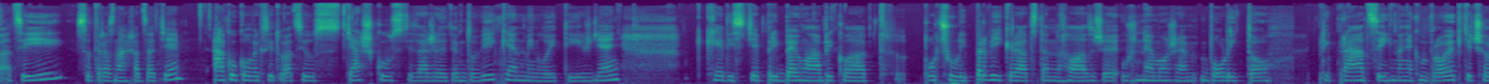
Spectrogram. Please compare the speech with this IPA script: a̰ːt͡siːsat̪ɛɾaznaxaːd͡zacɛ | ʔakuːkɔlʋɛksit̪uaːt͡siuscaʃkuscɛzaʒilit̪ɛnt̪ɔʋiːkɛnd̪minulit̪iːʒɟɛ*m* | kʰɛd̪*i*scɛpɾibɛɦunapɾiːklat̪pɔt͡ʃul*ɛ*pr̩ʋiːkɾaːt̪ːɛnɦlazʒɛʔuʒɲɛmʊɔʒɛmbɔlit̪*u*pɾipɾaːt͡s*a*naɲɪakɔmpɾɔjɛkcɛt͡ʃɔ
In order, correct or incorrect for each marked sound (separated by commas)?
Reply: incorrect, correct, incorrect, incorrect, incorrect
